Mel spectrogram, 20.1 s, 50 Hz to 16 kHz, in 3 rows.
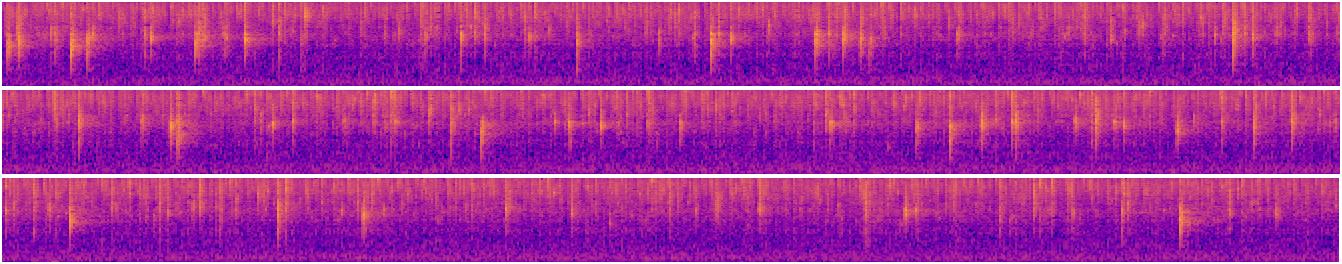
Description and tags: Water Fountain 03
stream, fountain, ambiance, ambience, water, field-recording, ambient, atmosphere, nature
